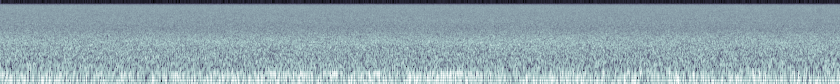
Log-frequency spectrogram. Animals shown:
forest ambience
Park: Acadia National Park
